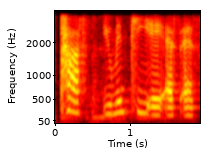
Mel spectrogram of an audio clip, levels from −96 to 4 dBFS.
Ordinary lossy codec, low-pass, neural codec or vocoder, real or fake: none; 3.6 kHz; none; real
